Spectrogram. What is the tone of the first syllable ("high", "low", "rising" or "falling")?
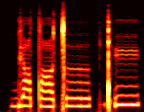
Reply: low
